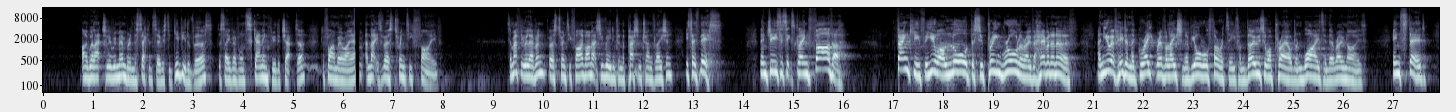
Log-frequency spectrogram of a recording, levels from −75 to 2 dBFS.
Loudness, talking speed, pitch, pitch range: -15 LUFS, 180 wpm, 180 Hz, 155-205 Hz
